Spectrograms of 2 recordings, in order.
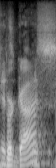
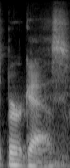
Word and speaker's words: Bergasse: It's Bergasse. It's Bergasse, okay. Bergasse. Just Bergasse, okay. Burr and gas. All right, I'm going to just cross the E out here, and I think I can say it right from now on.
